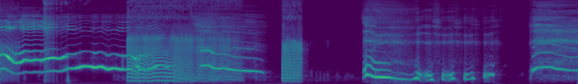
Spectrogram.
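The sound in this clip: Farts: long, buzzing, pitched blasts with a wavering tone, followed after a short break by a string of brief sputtering bursts and one more drawn-out blast.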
